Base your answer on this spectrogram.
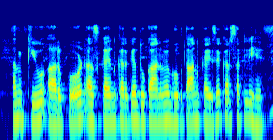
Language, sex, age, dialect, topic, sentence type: Magahi, male, 25-30, Central/Standard, banking, question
